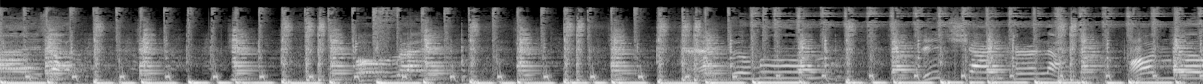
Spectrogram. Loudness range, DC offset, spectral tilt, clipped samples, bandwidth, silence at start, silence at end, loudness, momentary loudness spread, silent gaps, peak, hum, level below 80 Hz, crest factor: 1 LU; under 0.1%; -3.5 dB/octave; 1%; 16 kHz; 0 s; 0 s; -9 LUFS; 4 LU; none; 0 dBFS; none; -12 dBFS; 8 dB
